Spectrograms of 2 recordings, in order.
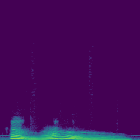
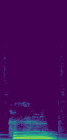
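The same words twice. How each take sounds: First: It is said in a flirtatious tone. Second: It is said in an annoyed, curt tone. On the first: The speaker is romantically interested. "Sort of flirtatious" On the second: The speaker wants to be left alone. "Don't bother me"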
